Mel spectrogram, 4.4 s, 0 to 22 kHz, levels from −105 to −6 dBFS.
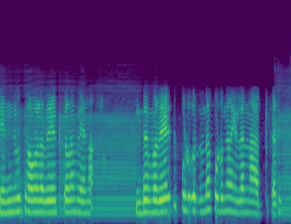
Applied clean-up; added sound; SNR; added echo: neural mask model RNNoise.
